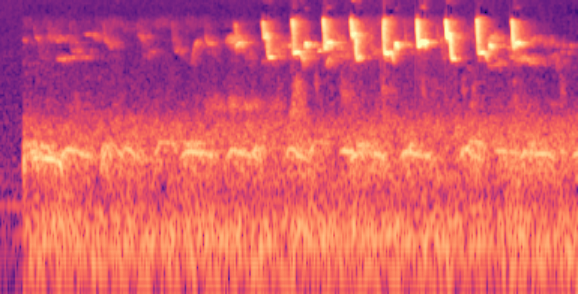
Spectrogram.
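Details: A migrant common chiffchaff, which stays through the summer, sings in York: a steady run of about a dozen bright, high notes alternating in pitch, roughly three or four a second, over a low background hum.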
